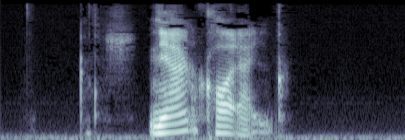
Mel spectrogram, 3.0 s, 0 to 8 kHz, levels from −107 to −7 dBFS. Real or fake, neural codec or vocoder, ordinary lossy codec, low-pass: fake; autoencoder, 22.05 kHz, a latent of 192 numbers a frame, VITS, trained on many speakers; MP3, 32 kbps; 7.2 kHz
